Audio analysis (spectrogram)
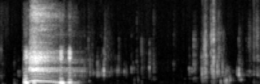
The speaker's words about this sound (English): Taking a sip of our liquids.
